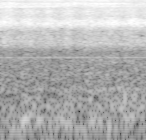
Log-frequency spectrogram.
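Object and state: Nothing is struck.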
